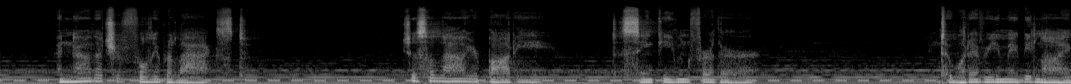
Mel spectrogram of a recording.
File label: Meditation for Beginners With Isochronic Tones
